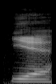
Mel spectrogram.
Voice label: "ye", pingyam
